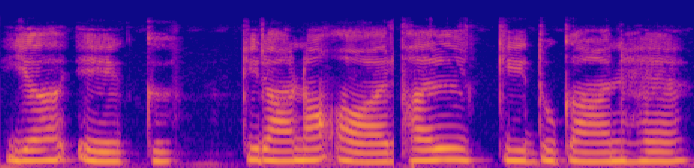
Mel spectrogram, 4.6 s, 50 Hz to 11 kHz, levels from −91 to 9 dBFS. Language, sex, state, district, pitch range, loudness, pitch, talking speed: Hindi, female, Chhattisgarh, Balrampur, 185-210 Hz, -18 LUFS, 200 Hz, 105 wpm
